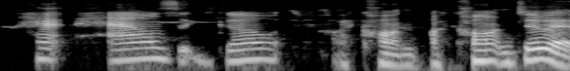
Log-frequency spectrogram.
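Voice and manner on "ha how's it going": put-on American accent, much quieter. Taking turns trying a greeting with someone, in an american accent. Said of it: "You're better at that though".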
